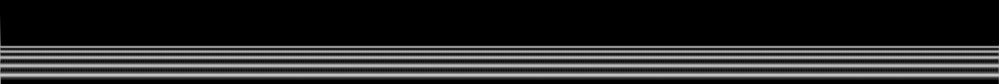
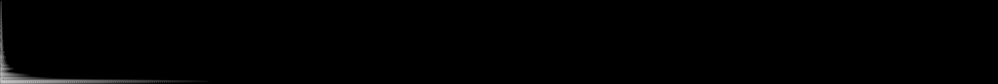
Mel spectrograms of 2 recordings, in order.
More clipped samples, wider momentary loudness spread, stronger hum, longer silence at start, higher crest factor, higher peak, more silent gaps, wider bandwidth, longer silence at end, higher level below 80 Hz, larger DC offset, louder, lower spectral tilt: neither; second, 0 LU vs 24 LU; neither; about the same, 0 s vs 0 s; second, 8 dB vs 32 dB; second, -6 dBFS vs -2 dBFS; neither; first, 2.4 kHz vs 0.7 kHz; second, 0 s vs 8.9 s; second, under -90 dBFS vs -68 dBFS; neither; first, -13 LUFS vs -27 LUFS; second, -1.5 dB/octave vs -8.5 dB/octave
